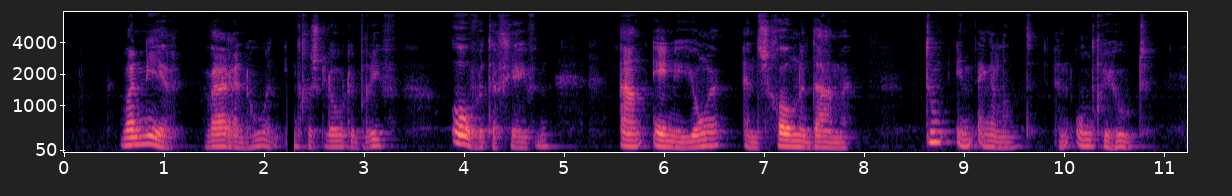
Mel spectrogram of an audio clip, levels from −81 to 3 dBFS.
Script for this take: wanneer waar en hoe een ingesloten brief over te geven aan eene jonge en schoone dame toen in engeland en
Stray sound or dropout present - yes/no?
yes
